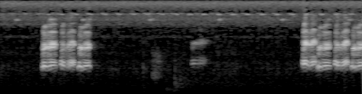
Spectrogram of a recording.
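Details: Frogs calling, Cambodia; bursts of three or four quick, rattling croaks at the start and end, with faint scattered calls between.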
